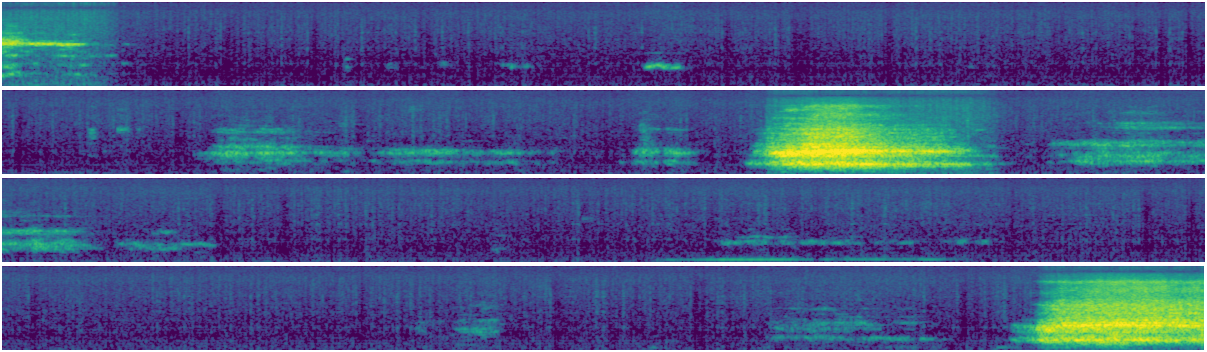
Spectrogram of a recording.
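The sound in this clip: Deep breathing during a guided meditation: two loud, full breaths stand out, one near the middle and one at the very end. Long stretches of near-silence separate them, broken only by faint, soft little sounds.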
